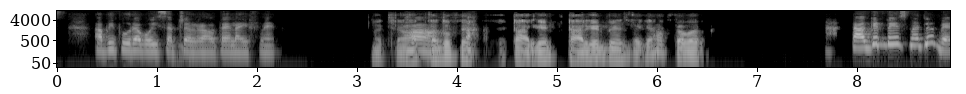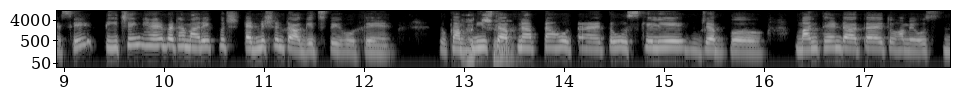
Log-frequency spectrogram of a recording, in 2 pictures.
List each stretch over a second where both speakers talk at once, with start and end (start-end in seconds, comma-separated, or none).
none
